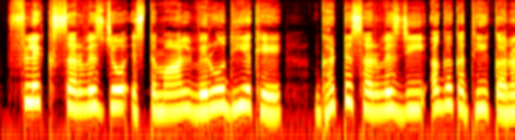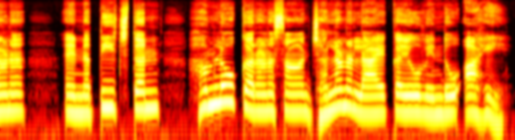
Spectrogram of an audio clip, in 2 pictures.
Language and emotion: Sindhi, neutral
